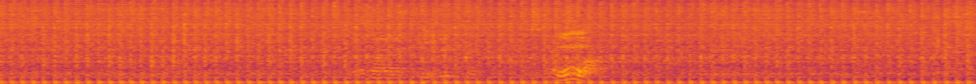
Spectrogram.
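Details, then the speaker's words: Postie bike single-cylinder after new Lambda MC carburettor and swapped fuel cap to cure flat spots, first start, idle not yet adjusted: steady thumping about three beats a second with brief clatter midway; sounds fine. "That's not bad. We haven't even adjusted the idle yet. Might just knock it up a little bit in speed."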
